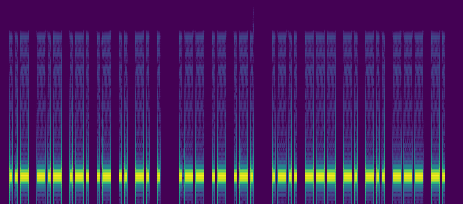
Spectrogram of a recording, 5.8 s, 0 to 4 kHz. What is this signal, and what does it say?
Morse code, heard as a keyed tone, about 36 wpm, 550 Hz. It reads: UKRAINE WAR LONDON
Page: News Headlines in Morse Code at 35 WPM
